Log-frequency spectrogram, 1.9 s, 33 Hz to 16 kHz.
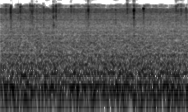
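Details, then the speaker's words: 1980s GM G-body HVAC blower motor switched to max after reconnecting a loose cable from the cigarette lighter harness, windows up: steady, even rush of air with constant low hum, no flutter; blower running normally at full speed. "we're going to switch it to max look at that now i have airflow"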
